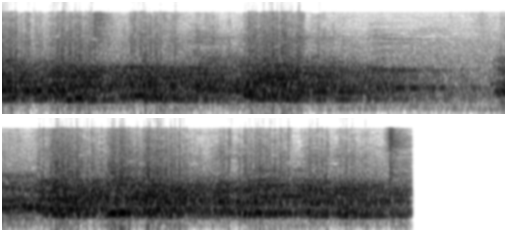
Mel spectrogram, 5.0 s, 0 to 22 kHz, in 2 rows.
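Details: Several dogs in Rhode Island, 3 March 2014, barking and yipping over one another in a thick, continuous din that dips briefly midway before swelling again and cutting off.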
